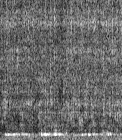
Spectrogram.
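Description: Cold water runs from a kitchen tap into a pot, a steady close hiss and splash that holds evenly throughout with no voices.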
